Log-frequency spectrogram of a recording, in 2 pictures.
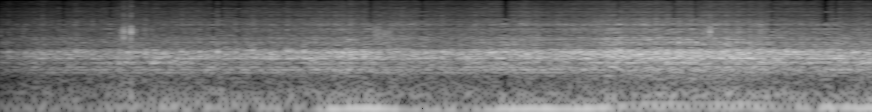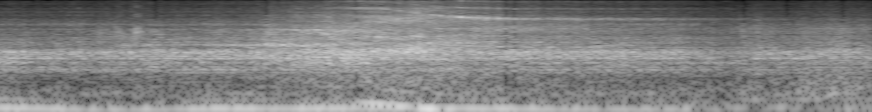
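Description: Aircraft engine noise that swells to its loudest about two-thirds of the way through, where a high whine falls in pitch, over a steady low hum.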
